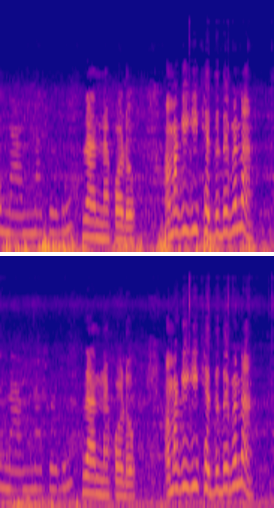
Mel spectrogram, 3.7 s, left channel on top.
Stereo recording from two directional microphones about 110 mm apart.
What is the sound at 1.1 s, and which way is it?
A woman's voice, 15° left (ahead or behind).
